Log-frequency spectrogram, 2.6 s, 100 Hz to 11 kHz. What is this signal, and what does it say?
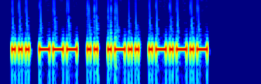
Morse code, heard as a keyed tone, about 36 wpm, 700 Hz. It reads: SOIL.
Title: Sentences from Top 1000 Words - Review Part 5 - 35wpm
